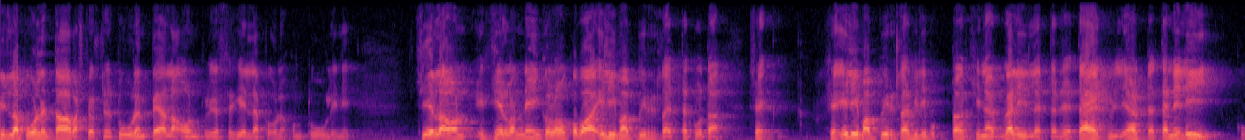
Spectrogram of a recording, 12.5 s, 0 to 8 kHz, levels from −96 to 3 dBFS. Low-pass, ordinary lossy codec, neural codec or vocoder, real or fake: none; none; none; real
